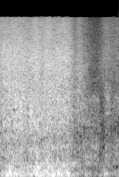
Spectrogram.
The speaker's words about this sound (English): Listen to my zipper. Listen. I'm gonna open my zipper. I want you to hear my zipper. Listen.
